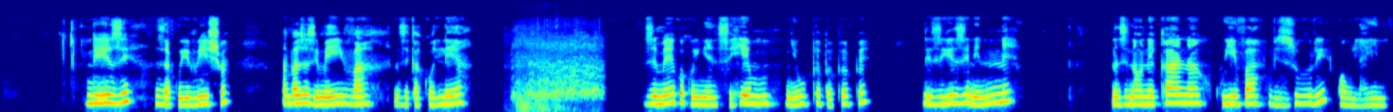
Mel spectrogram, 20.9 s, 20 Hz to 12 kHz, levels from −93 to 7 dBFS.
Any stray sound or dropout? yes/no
yes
